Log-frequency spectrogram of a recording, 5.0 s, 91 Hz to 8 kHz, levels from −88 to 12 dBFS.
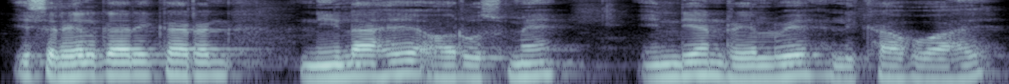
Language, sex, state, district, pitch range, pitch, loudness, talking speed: Hindi, male, Karnataka, Bangalore, 125-150 Hz, 140 Hz, -16 LUFS, 155 wpm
